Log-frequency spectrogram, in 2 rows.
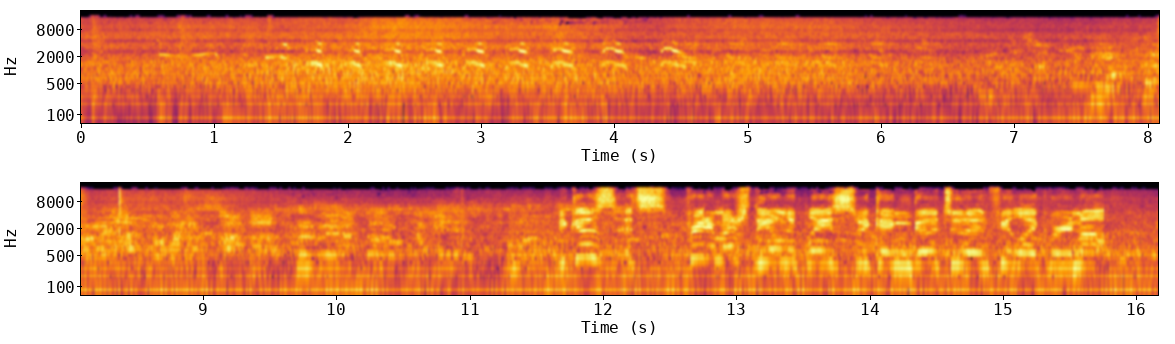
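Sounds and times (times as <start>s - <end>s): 
honking bird calls: 0.0s - 6.7s
steady surf washing against the sea shore: 0.0s - 14.4s
speech: 12.3s - 16.1s.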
